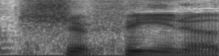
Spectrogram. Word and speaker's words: Schifino: Schifino, there you go.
